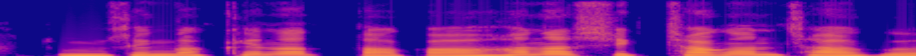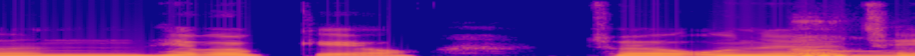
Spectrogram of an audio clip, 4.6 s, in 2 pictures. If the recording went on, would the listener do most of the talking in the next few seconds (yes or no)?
no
